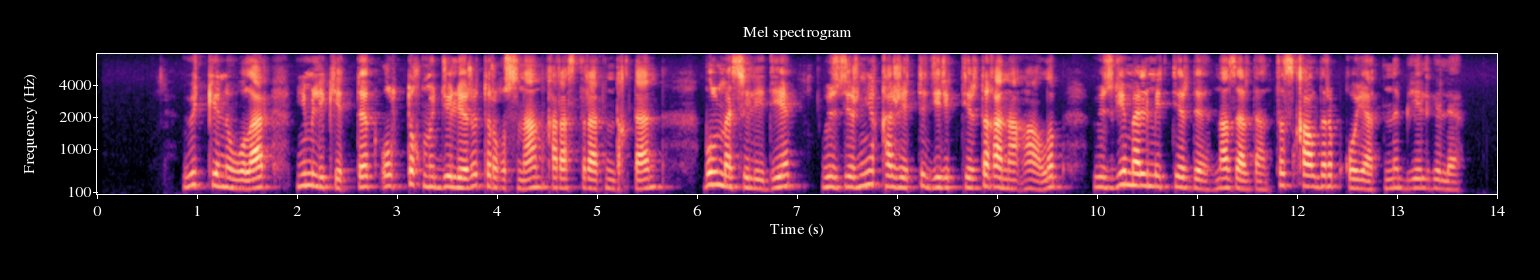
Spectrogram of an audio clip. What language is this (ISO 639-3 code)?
kaz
